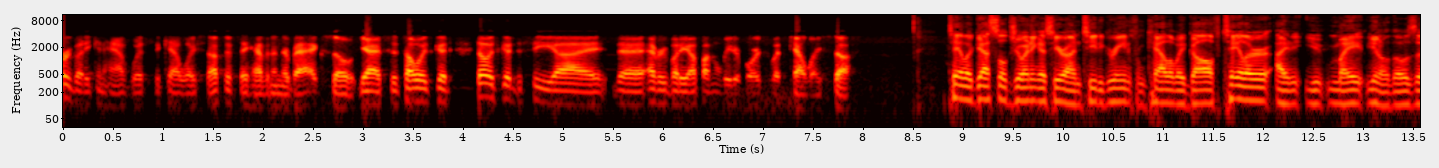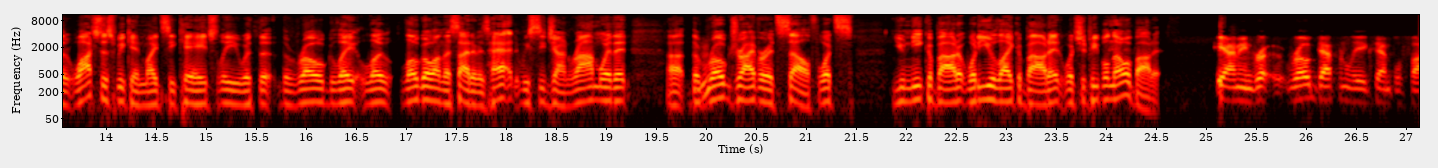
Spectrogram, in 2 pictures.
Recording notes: Tee 2 Green is live from Lancaster Country Club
